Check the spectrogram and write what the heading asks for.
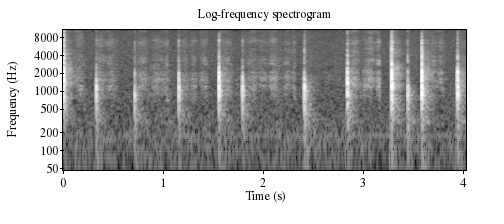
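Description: Chalk writing on a blackboard: an irregular string of short, sharp chalk taps and strokes, about three a second.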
